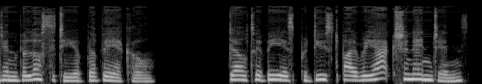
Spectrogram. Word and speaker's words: delta-v: delta-v, symbolized as IV and pronounced delta-v, as used in spacecraft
